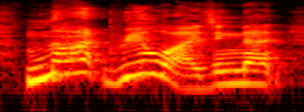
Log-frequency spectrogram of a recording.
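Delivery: ordinary delivery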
